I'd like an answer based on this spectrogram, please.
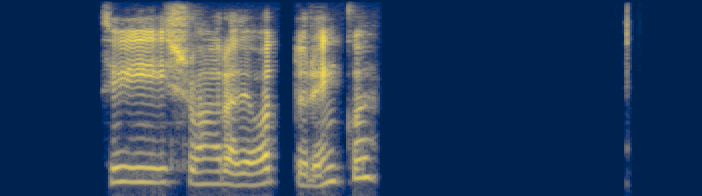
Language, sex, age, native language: Icelandic, female, 80-89, Icelandic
